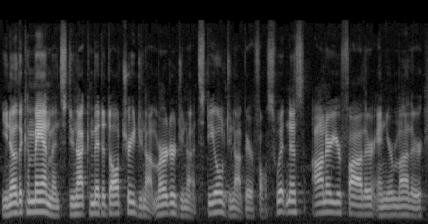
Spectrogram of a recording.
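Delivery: usual speaking voice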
